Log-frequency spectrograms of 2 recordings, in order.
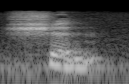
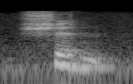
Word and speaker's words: shouldn't: T sound shouldn't T you'll more often hear shouldn't without that release of the T so the t is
